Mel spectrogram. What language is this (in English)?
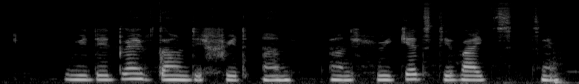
Nigerian Pidgin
